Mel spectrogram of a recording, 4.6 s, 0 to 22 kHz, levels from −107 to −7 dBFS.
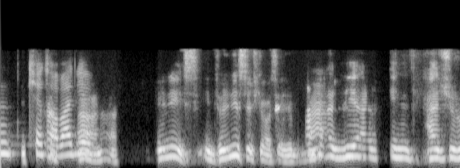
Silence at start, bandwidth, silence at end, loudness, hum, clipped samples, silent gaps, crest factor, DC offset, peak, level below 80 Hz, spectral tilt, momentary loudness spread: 0 s; 7.8 kHz; 0 s; -21 LUFS; none; under 0.1%; none; 16 dB; under 0.1%; -6 dBFS; -70 dBFS; -4.5 dB/octave; 7 LU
